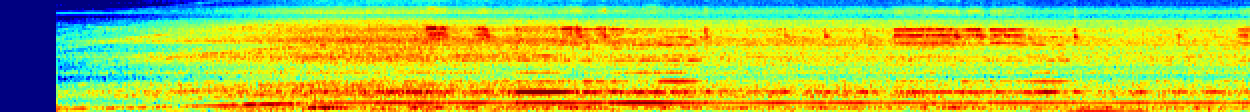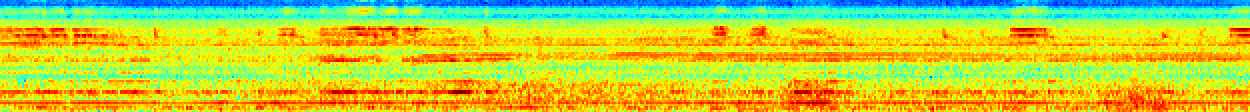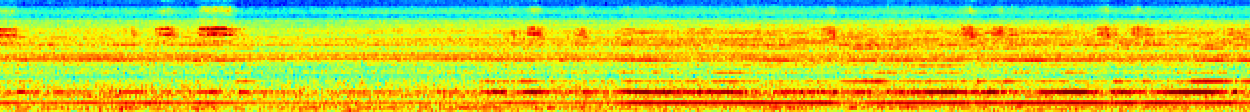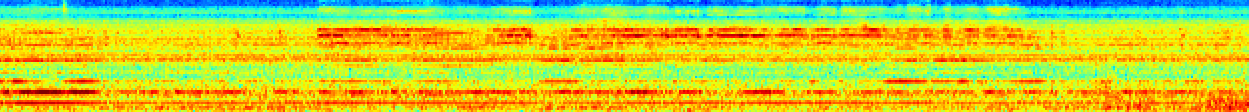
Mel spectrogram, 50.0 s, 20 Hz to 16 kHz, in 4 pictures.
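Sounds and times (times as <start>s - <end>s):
bit cutting noise: 0.6s - 27.7s
router spindle whining: 0.6s - 49.9s.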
